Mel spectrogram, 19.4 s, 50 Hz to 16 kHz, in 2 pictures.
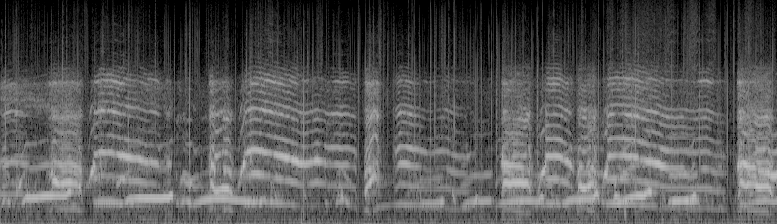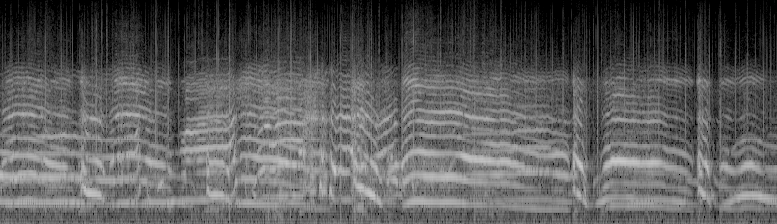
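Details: Several babies crying at once in a nursery, overlapping wails and whimpers over old-record hiss: ordinary infant crying from an archival sound-effects 78 rpm record.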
